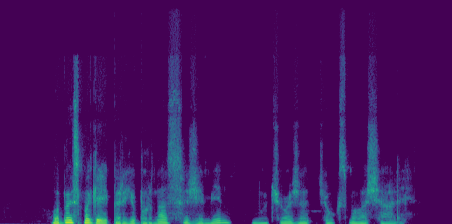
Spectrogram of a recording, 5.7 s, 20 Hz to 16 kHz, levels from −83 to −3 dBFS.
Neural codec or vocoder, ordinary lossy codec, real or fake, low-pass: none; Opus, 16 kbps; real; 14.4 kHz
